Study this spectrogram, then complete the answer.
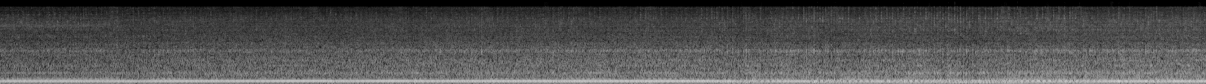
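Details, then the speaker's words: Volkswagen Beetle, first start with a dry fuel tank, run on spray starter fluid only. The engine catches and holds an even low drone for about seven seconds, then sags and stumbles as the fluid runs out. No fuel supply. "Alright guys, so pretty much as you kind of saw, I got it started. Pretty happy about that."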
